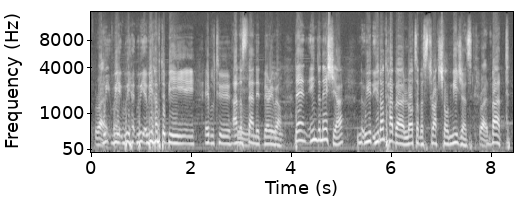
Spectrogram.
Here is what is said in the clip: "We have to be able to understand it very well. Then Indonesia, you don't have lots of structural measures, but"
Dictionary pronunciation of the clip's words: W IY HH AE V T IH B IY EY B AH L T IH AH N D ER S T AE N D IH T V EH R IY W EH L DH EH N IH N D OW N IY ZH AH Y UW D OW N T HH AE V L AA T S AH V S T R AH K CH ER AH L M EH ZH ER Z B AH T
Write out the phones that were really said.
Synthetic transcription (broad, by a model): W IY HH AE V T IH B IY EY B AH L T IH AH N D ER S T AE N D IH T V EH R IY W EH L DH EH N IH N D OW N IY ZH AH Y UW D OW N T HH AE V L AA T S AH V S T R AH K CH ER AH L M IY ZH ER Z B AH T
